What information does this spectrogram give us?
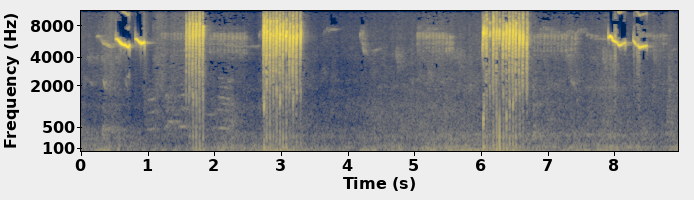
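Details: High, thin whistles from an olive-backed sunbird singing freely, its song filled with varied imitations of other birds, broken by three dense buzzy bursts and ending in short descending whistles.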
